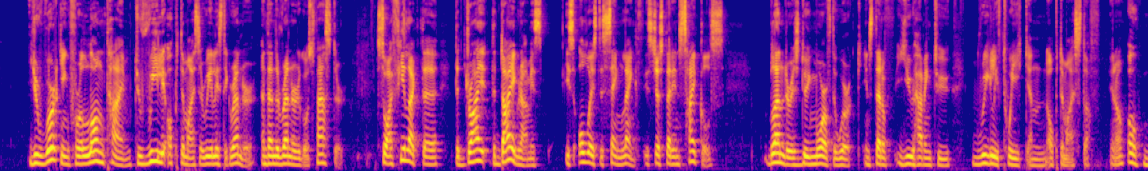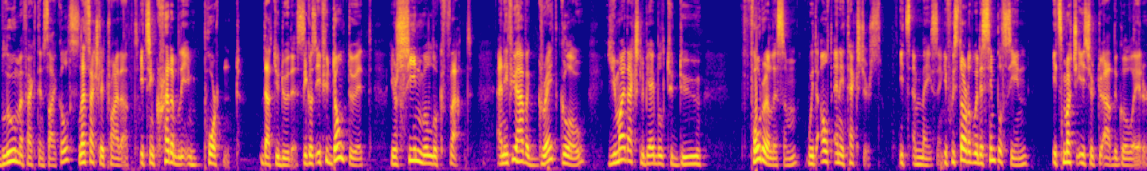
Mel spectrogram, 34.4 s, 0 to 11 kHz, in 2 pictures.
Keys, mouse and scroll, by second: 31.3 middle click, 33.9 KP_1.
